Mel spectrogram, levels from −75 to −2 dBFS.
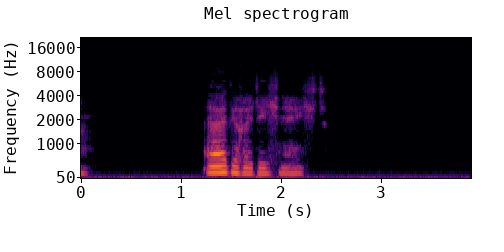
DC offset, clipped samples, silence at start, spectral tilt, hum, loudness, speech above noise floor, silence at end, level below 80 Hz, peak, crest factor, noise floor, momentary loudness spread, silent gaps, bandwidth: under 0.1%; under 0.1%; 0 s; -6.5 dB/octave; 50 Hz at -60 dBFS; -31 LUFS; 27 dB; 0.35 s; -58 dBFS; -14 dBFS; 22 dB; -57 dBFS; 21 LU; none; 10 kHz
